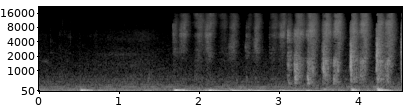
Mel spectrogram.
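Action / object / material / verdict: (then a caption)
scrape / leather dress shoe / leather / none. A brown leather Vass Austerity Brogue oxford shoe, held in hand, is brushed with a bristle brush along the upper and the welt near the leather sole. After a few soft low bumps, rapid brushing begins: quick, bright, scratchy swishes, each stroke with a dull low thud of the handled shoe.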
